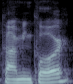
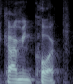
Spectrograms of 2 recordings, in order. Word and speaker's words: Karmine Corp: It's not Karmine Corp, it's Karmine Corp.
